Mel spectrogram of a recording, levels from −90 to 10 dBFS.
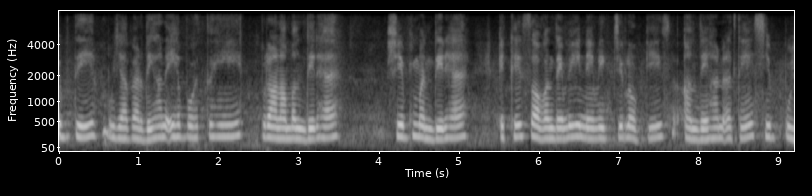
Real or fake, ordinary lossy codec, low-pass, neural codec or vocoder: fake; none; 7.2 kHz; codec, 16 kHz, 2 kbps, X-Codec, HuBERT features, trained on LibriSpeech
